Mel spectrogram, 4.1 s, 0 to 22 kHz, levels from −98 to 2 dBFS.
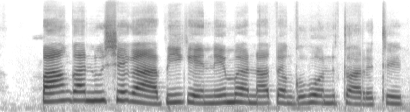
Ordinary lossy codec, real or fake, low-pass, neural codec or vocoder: none; fake; none; codec, 44.1 kHz, 7.8 kbps, DAC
